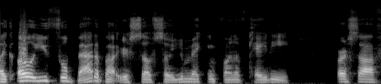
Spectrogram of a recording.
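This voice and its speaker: A man at medium pitch, fairly quick, with lively intonation and a dry, close sound with no echo. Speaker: music and commentary youtuber. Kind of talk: commentary on a video clip.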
